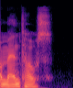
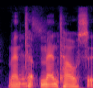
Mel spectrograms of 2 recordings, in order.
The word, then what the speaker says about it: Mentos: But it was for Mentos. No, Mentos. Mentos is how you pronounce it. – Mentos? – Mentos. Men's toes.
